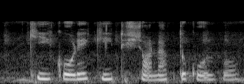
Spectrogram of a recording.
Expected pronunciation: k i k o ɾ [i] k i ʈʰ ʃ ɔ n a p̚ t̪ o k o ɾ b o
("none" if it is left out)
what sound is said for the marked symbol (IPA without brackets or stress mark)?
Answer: e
